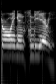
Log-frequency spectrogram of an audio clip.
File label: throwing fire, jungle male; vo; agents; Source Model Packs; Counter Strike Model Pack; CS2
